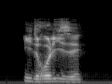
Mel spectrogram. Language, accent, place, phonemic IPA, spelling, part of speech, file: French, France, Lyon, /i.dʁɔ.li.ze/, hydrolyser, verb, LL-Q150 (fra)-hydrolyser.wav
- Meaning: to hydrolyze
